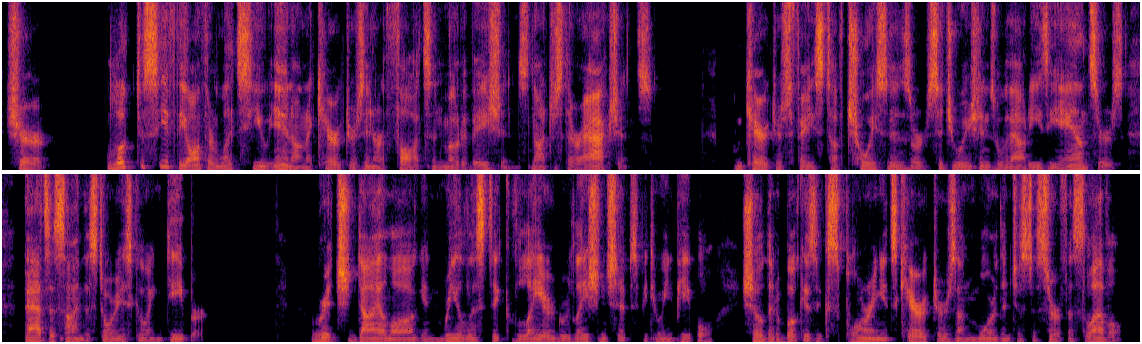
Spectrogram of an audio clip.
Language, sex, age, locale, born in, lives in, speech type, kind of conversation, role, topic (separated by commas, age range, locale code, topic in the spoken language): English, male, 55-59, en-US, United States, United States, read, expert-assistant, expert, Can reading fiction increase empathy and understanding?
